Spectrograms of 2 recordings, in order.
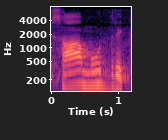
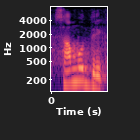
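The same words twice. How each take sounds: First: "सामुद्रिक" slowly broken into "saa-mud-rik"; syllable by syllable. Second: Said in the usual way. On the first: Shown as a demonstration. Teacher sounds out सामुद्रिक for learners, slow and syllabled. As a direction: draw out each syllable of "सामुद्रिक".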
